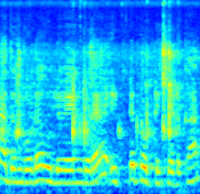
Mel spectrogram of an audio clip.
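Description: Metal spoon stirring a thick chilli paste in a small glass bowl, scraping and giving a couple of sharp clinks against the glass, under a woman's continuous speech, which is the loudest sound.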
